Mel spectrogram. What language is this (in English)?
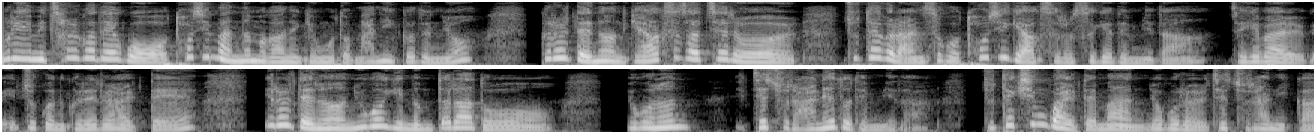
Korean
